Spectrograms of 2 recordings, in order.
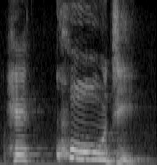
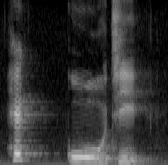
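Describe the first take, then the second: First: 해코지 said very slowly with an airy, aspirated ㅋ; aspirated 'k' pronunciation. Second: 해코지 said slowly as [해꼬지], tense unaspirated kk; tense 'kk' pronunciation. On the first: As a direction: stretch out 코 in 해코지, higher. (해코지의 ㅋ을 거센소리로 또렷하고 길게) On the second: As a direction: stretch 해코지 with a hard ㄲ in the middle. (해코지를 [해꼬지]로 된소리 내어 천천히) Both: Shown as a demonstration. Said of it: "일부러 코자니까 코를 가리킬 때 그렇게 제가 발음을 했는데".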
